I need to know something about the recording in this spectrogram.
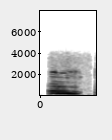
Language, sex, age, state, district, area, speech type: Manipuri, female, 45-60, Manipur, Kangpokpi, urban, conversation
